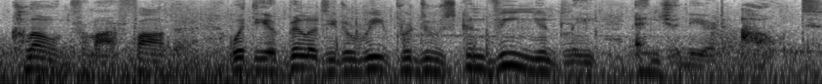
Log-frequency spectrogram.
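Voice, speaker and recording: Gravelly game villain, big defiant speeches, dramatic pauses, loud music behind him. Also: male voice, mid-range voice. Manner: oratorical, declamatory, dramatic pauses. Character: grandiose, defiant cloned villain leader craving a legacy. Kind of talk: dramatic video game cutscene acting.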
